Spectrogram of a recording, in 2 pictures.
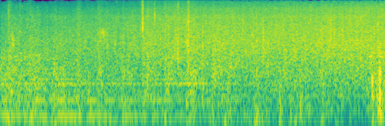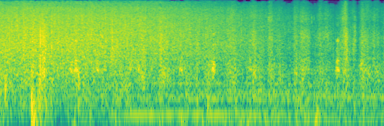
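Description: A waterfall splashes and roars steadily nearby.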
